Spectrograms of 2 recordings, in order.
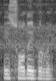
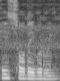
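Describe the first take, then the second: No difference in how they are said.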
